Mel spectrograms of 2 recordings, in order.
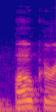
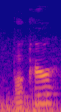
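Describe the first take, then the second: First: The name is said the common American way. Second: The name is said closer to the German way. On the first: This is how it is usually heard in the States. The speaker calls it wrong. "I'm pronouncing Boker" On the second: This is the more correct original pronunciation. The speaker calls it right. "more correctly pronounced Booker"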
